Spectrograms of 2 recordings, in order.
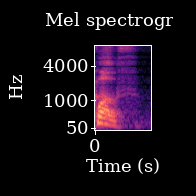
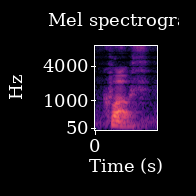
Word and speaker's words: Kvothe: Uh, they tell the story of uh, Kvothe, just how I believe it's pronounced. Quoth. – Quoth.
